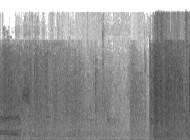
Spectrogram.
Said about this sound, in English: As they come up the hill here, they're going to be greeted with an absolute volley of rifle fire.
